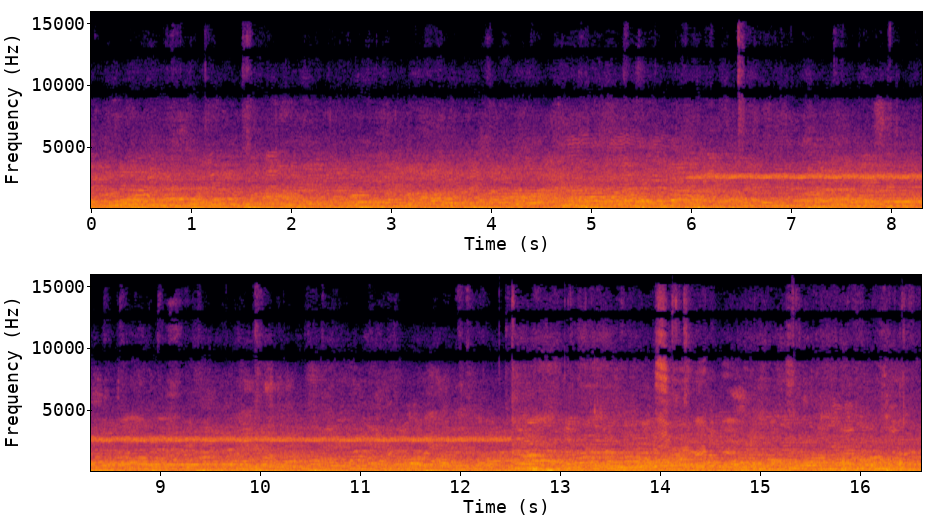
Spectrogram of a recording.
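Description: A crowd of young people chatters outdoors in the street.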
